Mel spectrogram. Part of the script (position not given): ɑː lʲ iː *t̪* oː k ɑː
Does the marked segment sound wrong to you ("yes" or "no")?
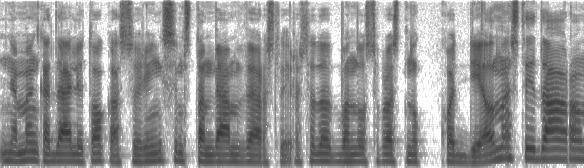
no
